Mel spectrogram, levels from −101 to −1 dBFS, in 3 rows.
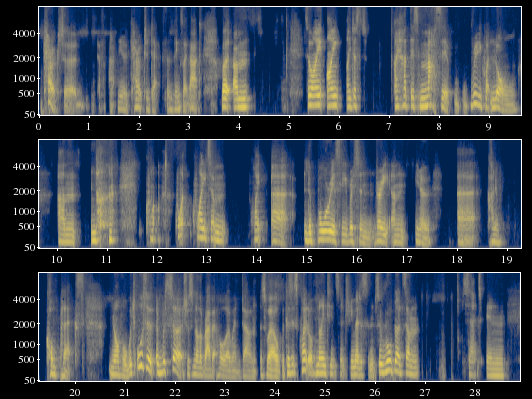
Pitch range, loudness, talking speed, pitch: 145-195 Hz, -23 LUFS, 145 wpm, 170 Hz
